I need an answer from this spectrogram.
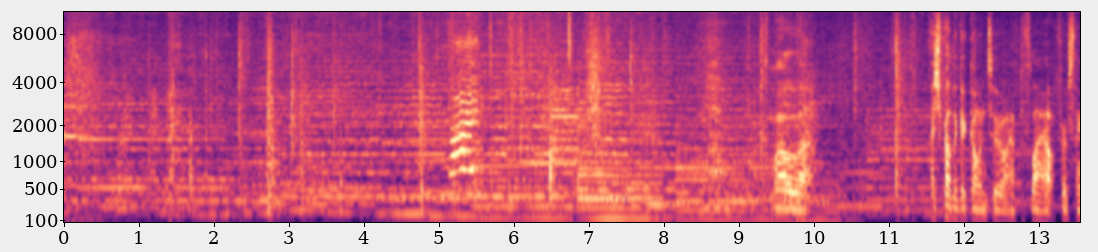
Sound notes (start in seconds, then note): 8.5 sigh s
